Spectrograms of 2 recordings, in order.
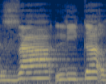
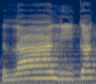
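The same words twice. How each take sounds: First: The first sound is a buzzing, hissing z. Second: The first sound is a soft, fine th without hiss. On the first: The speaker calls it wrong. "ज़ालिका गलत है। ज़ा ज़ा" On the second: The speaker calls it right. "ज़ाल को नरमी के साथ बारीक अदा करेंगे बगैर सीटी के"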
